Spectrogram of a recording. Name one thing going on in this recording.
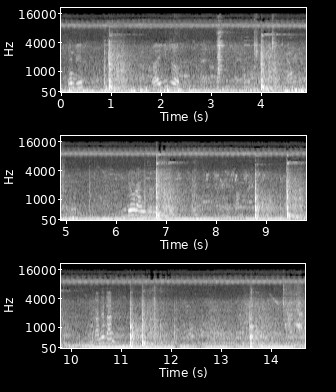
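Stones knock and clatter against each other.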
